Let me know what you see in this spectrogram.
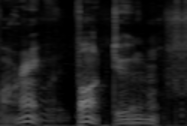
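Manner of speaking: under the breath. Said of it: "I'm like".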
